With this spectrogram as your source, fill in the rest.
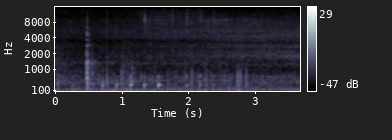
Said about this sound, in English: this gorgeous pan of chanterelles is now gonna go in, and we're just gonna saute them rather briefly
